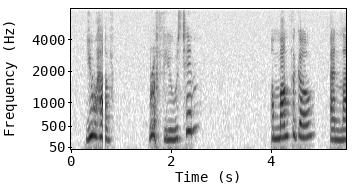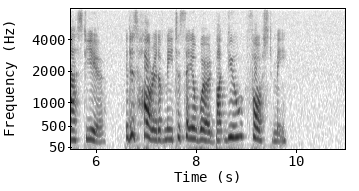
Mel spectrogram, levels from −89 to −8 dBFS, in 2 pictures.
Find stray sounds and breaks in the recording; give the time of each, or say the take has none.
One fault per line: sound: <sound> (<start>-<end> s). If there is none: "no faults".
sound: dropout (0.6-0.7 s)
